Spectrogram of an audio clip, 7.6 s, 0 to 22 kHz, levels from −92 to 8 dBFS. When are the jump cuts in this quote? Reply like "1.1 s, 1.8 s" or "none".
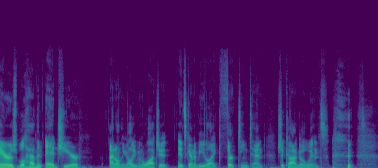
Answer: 2.0 s

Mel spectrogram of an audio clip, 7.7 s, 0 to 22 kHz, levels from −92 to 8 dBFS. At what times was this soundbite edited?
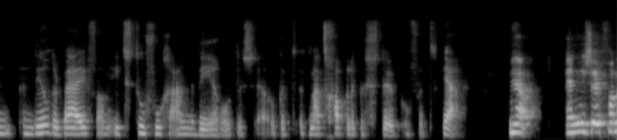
5.5 s

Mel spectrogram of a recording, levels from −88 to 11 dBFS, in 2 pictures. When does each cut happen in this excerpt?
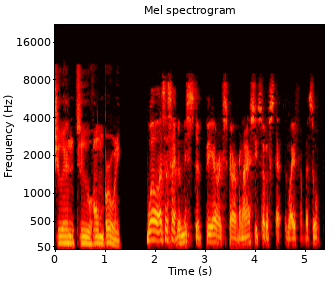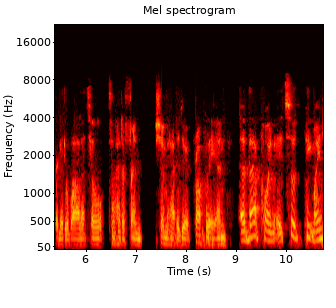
2.4 s

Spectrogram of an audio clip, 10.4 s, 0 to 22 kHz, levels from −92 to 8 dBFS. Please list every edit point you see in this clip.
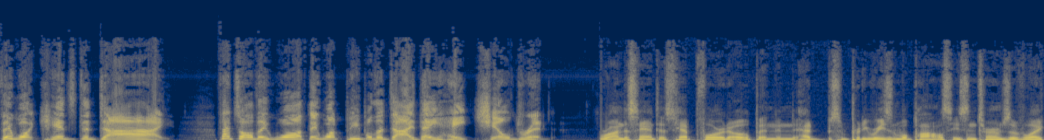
none

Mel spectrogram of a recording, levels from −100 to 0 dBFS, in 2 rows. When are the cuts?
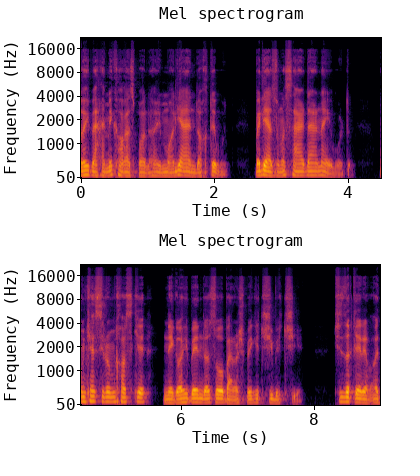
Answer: none

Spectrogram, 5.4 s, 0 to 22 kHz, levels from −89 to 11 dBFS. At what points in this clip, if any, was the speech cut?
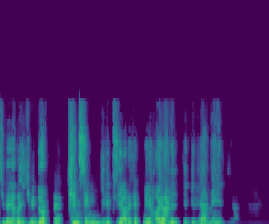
1.3 s

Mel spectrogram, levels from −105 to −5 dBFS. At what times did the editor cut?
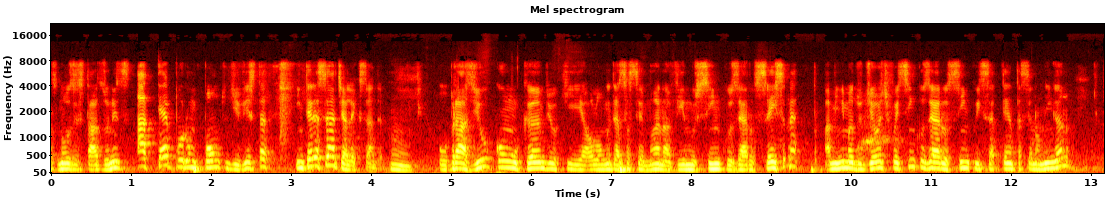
9.2 s

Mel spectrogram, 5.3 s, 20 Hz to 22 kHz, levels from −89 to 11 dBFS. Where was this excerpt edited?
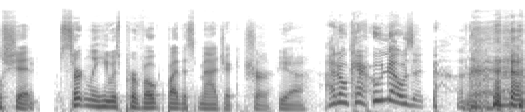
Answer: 2.7 s

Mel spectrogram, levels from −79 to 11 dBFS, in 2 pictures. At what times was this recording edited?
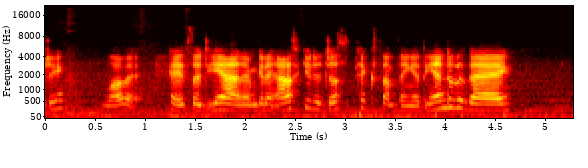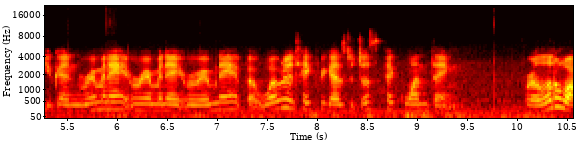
none

